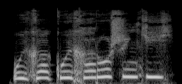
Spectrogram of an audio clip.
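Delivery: put-on high, drawn-out girlish gushing; excited cooing. A narrator's reading. Blonde girl gushing over a newcomer, excited cooing. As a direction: coo over someone adorable. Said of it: "заинтересованно загалдели".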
